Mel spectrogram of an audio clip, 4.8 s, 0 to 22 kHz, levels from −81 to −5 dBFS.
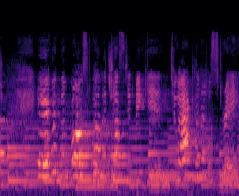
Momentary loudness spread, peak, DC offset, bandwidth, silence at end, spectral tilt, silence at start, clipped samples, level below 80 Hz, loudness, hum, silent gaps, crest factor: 14 LU; -8 dBFS; under 0.1%; 11.5 kHz; 0 s; -3 dB/octave; 0 s; under 0.1%; -64 dBFS; -27 LUFS; none; none; 20 dB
